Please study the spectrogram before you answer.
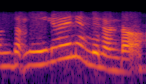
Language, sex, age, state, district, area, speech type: Malayalam, female, 30-45, Kerala, Wayanad, rural, conversation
